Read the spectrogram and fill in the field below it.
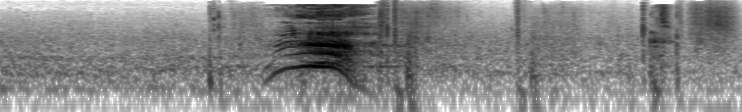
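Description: Hands slap and scrape against stone ledges.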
